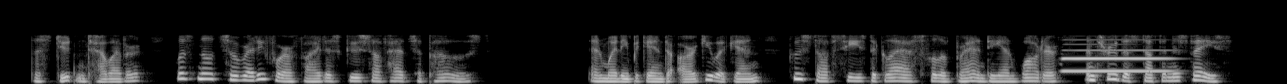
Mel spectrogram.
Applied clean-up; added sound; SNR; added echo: classical method log-MMSE.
